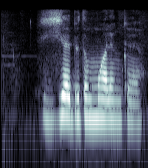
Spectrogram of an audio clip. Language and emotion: Russian, angry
